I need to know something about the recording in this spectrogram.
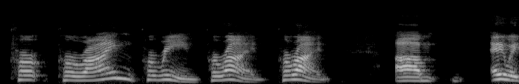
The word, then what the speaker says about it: Perrine: i've been mispronouncing her name i'm going to pronounce it right perrine perrine perrine perrine um anyway she was miss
